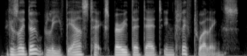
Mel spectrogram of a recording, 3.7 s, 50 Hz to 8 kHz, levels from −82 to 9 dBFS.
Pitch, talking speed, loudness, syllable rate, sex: 135 Hz, 195 wpm, -18 LUFS, 5.5 syllables/s, male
